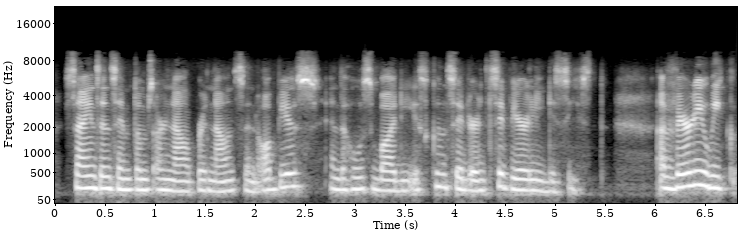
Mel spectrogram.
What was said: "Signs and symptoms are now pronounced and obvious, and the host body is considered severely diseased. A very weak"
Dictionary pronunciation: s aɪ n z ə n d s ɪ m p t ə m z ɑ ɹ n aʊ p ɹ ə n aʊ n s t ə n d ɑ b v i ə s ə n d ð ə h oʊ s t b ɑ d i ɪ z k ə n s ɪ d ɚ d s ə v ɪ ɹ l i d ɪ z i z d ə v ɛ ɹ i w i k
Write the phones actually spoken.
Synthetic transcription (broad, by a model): s aɪ n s ə n d s ɪ m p t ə m s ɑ ɹ n aʊ p ɹ ə n aʊ n s t ə n d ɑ b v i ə s ə n d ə h oʊ s t b ɑ d i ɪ s k ə n s ɪ d ɚ d s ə v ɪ ɹ l i d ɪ s i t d ə v ɛ ɹ i w i k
